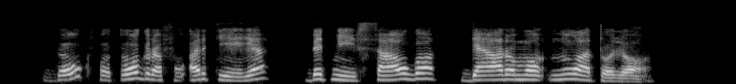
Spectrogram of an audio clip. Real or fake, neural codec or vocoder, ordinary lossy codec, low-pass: fake; codec, 16 kHz, 4 kbps, FreqCodec, smaller model; MP3, 48 kbps; 7.2 kHz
